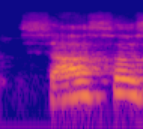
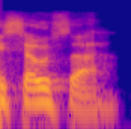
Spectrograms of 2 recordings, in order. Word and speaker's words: Sosa: i'm saying it wrong so salsa sauce like salsa uh like sammy sosa so sammy salsa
